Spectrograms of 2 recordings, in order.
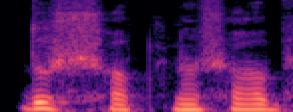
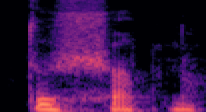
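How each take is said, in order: First: Said in the usual way. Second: Breathy whispered word; unvoiced hush. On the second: A narrator's reading. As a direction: breathe it out like a nightmare memory.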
